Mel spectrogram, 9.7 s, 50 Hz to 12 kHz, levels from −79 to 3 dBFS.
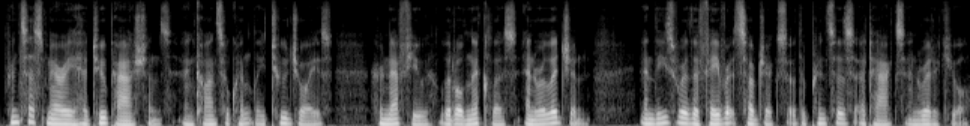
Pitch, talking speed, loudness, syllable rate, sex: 120 Hz, 155 wpm, -17 LUFS, 5.9 syllables/s, male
